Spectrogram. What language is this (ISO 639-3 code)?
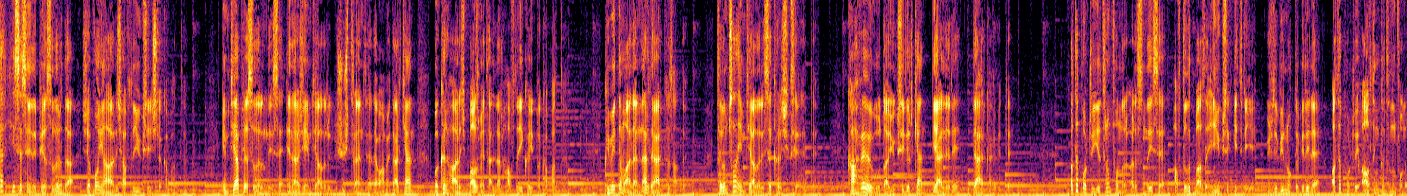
tur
